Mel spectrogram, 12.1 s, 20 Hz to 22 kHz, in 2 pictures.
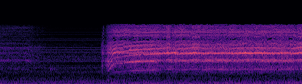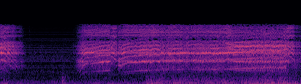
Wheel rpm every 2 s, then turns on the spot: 0, 130, 160, 50, 130, 160.
none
